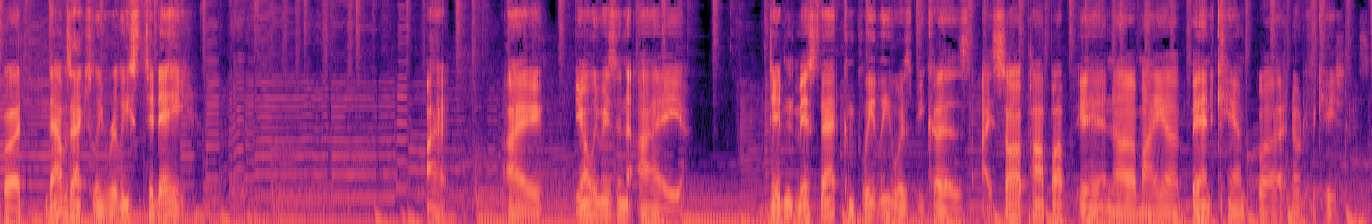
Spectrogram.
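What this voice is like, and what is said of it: American accent. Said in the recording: “Curse this American accent.”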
